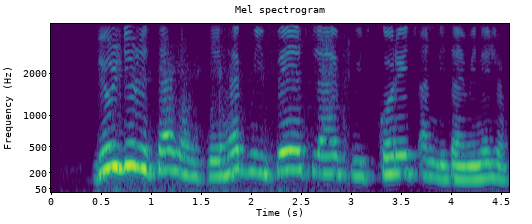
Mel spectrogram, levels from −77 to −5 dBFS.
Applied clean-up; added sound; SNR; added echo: neural separator model SepFormer DNS4.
